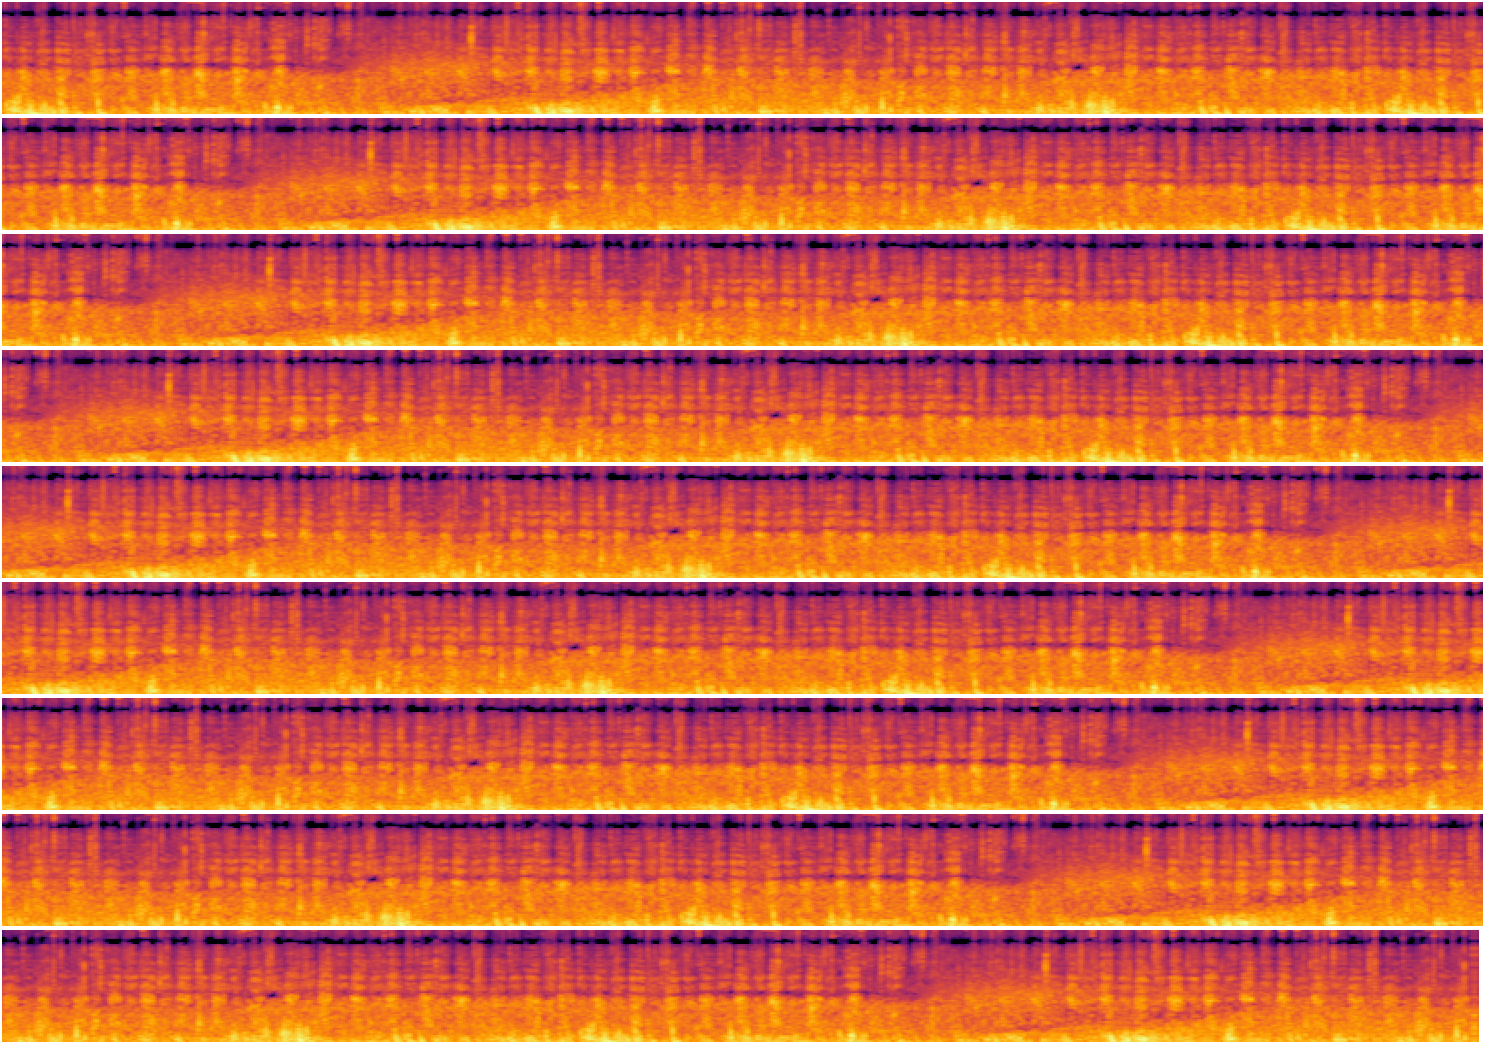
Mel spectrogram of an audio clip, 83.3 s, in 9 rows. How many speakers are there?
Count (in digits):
0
